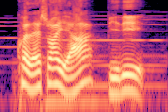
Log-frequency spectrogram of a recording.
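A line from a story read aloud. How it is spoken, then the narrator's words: Calling out again. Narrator (Chinese): 妈妈又喊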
